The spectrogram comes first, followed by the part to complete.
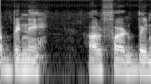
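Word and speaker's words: Binet: जो अल्बर्ट अभिनय है इसकी स्पेलिंग में ब्याह एनडीटीएल लेकिन इसका साउंड निकलेगा बने और फास्ट व्हेन ए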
